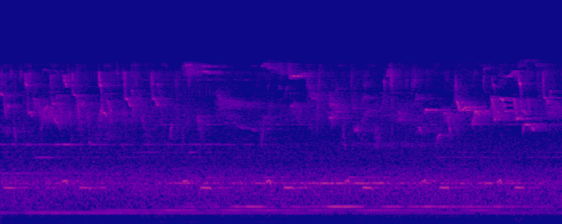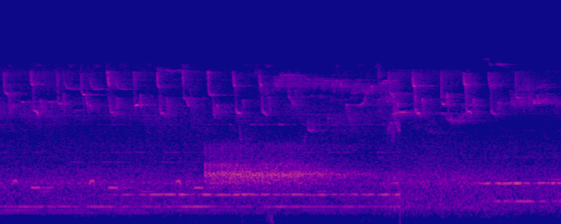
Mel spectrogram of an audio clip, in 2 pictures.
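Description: Quiet background track of soft held notes with dense, rapid birdsong chirping over it.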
